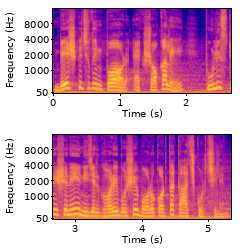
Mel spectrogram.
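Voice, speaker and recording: Male narrator for a crime audio story, slightly high voice, dramatic scripted delivery, light music bed. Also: animated, normal speed.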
